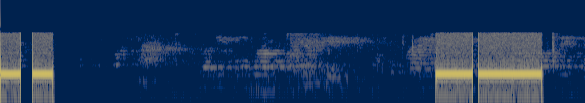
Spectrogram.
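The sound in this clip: Telephone line tone heard while placing a call: two short, steady tone pulses at the start, a long silence, then a longer tone broken by a brief gap.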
